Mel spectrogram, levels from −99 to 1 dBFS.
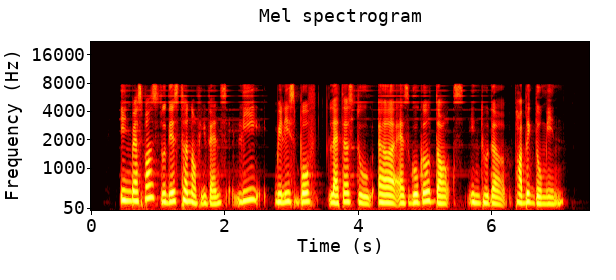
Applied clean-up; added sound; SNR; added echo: neural mask model DeepFilterNet 3.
